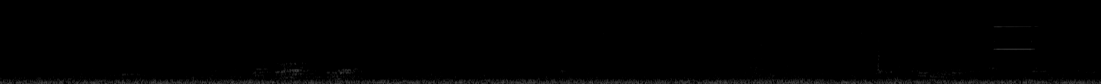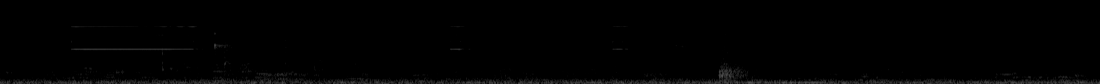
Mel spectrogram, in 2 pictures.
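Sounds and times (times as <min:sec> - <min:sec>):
multimeter buzzer beeping: 0:11.8 - 0:13.1.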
